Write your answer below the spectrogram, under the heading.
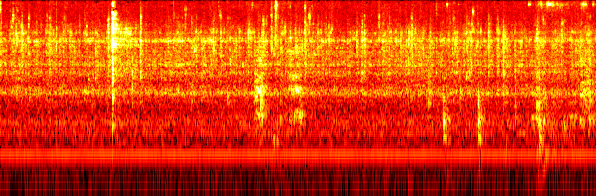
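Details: Steady low electrical hum and quiet trickling water, broken by a few faint knocks and taps.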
